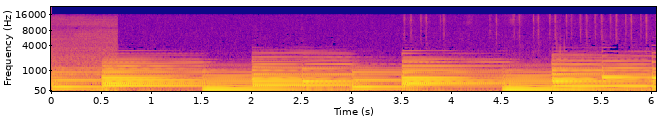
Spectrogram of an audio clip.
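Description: Background piano music: slow, gentle chords, each struck and left to fade, about two a second.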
